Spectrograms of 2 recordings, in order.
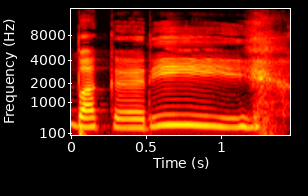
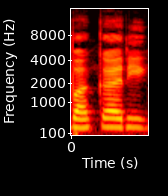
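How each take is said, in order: First: The final vowel is long. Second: The final vowel is short. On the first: The speaker calls it right. "रा में भी बड़ी है" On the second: The speaker calls it wrong. "इसमें छोटी लगती तो बकरी हो जाता, बकरी गलत होता"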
